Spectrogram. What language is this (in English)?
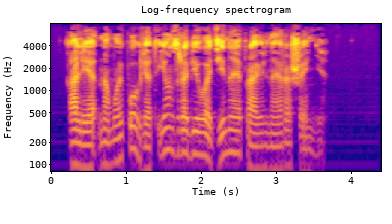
Belarusian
